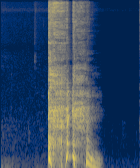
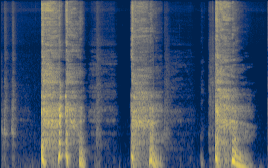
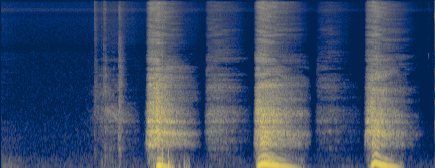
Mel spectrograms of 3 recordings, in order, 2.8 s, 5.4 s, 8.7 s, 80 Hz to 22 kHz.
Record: {"cough_length": "2.8 s", "cough_amplitude": 32768, "cough_signal_mean_std_ratio": 0.43, "three_cough_length": "5.4 s", "three_cough_amplitude": 32768, "three_cough_signal_mean_std_ratio": 0.48, "exhalation_length": "8.7 s", "exhalation_amplitude": 32768, "exhalation_signal_mean_std_ratio": 0.41, "survey_phase": "beta (2021-08-13 to 2022-03-07)", "age": "45-64", "gender": "Male", "wearing_mask": "No", "symptom_shortness_of_breath": true, "symptom_fatigue": true, "smoker_status": "Current smoker (1 to 10 cigarettes per day)", "respiratory_condition_asthma": true, "respiratory_condition_other": false, "recruitment_source": "Test and Trace", "submission_delay": "1 day", "covid_test_result": "Positive", "covid_test_method": "RT-qPCR", "covid_ct_value": 29.5, "covid_ct_gene": "ORF1ab gene", "covid_ct_mean": 30.1, "covid_viral_load": "140 copies/ml", "covid_viral_load_category": "Minimal viral load (< 10K copies/ml)"}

